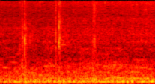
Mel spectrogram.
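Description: Mourners beating their chests (matam) in unison, sharp slaps about two a second, over a steady low hum and crowd noise.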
